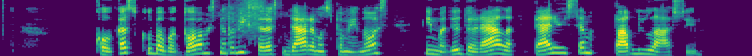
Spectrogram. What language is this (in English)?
Lithuanian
